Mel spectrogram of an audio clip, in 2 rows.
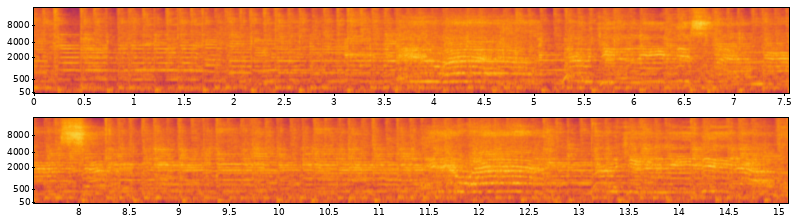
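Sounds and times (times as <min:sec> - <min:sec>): guitar: 0:00.0 - 0:15.0
steady drum beat: 0:00.0 - 0:15.0
person singing: 0:03.5 - 0:09.3, 0:11.3 - 0:15.0.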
